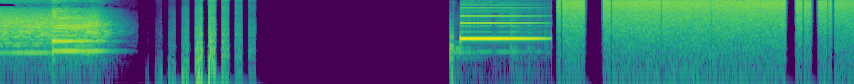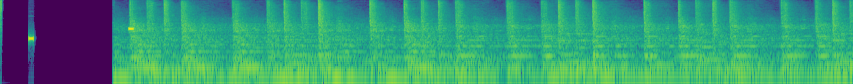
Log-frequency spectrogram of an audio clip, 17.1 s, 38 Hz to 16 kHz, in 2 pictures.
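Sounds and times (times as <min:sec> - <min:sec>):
loud high beep: 0:04.6 - 0:05.6
hissing static: 0:05.6 - 0:08.6.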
